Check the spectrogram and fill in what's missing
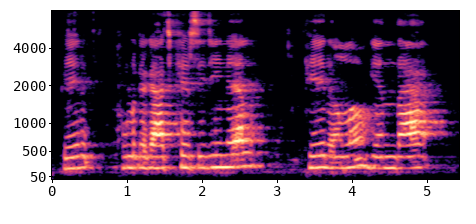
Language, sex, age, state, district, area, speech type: Maithili, female, 60+, Bihar, Samastipur, rural, spontaneous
